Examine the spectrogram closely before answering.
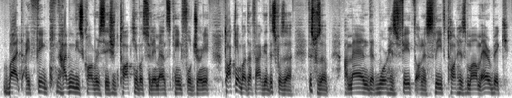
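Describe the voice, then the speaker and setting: A young man whose first language is Farsi, giving earnest, halting interview answers full of restarts. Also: fairly low pitch, steady tone. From Canada. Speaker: activist guest.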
